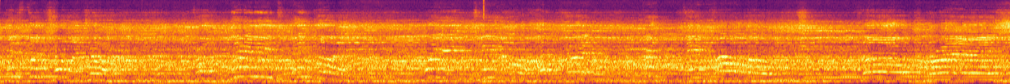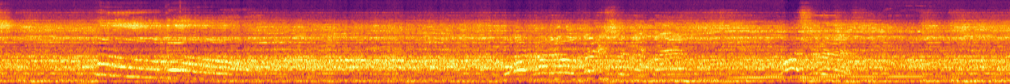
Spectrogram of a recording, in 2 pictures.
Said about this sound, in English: Here. Lennox Lewis. Let's uh, let, us play the audio. See, hear this crowd.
